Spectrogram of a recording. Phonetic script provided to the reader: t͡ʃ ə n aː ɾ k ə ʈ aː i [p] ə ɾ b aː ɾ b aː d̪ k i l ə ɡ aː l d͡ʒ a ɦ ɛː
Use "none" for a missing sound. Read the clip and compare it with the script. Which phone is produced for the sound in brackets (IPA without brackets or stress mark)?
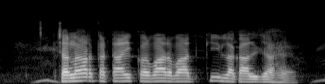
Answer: k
